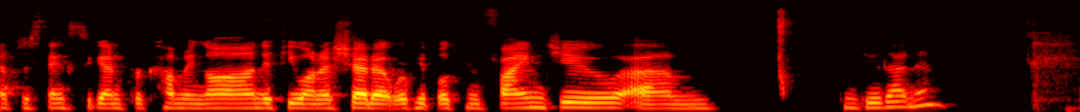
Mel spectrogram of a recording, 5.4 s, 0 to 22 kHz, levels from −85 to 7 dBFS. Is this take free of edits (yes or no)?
yes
